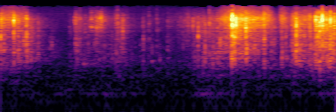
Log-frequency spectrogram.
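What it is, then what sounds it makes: Stack of paper sheets being rubbed and crinkled. A stack of thin white printed pattern paper is handled as flat hands and fingertips rub and scratch across the crinkled top sheet and lift pages off. Dry, bright crinkling and scratching rustles swell and fade, growing denser and louder toward the end.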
